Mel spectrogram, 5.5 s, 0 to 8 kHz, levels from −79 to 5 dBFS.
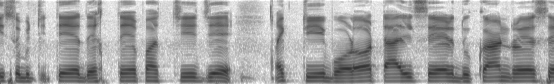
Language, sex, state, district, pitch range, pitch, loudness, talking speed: Bengali, male, Assam, Hailakandi, 125-130 Hz, 130 Hz, -16 LUFS, 95 wpm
